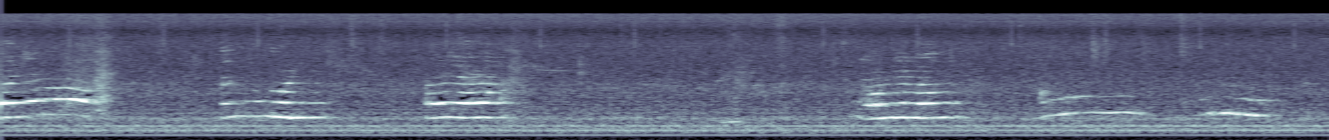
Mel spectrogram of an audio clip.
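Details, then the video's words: Pet cat Harley talks through his dinner, mouth full of food: a run of short wavering meows and murmurs, about one every two seconds, some rising then dropping, against a constant low room hum. "Talking Cat Loving His Food"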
